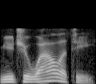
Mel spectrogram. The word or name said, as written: mutuality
